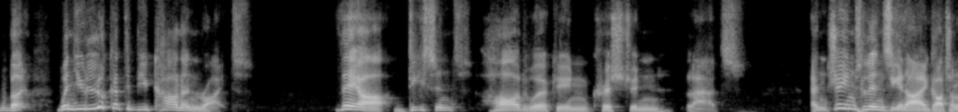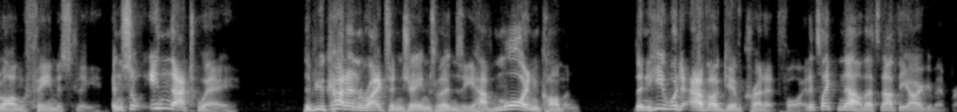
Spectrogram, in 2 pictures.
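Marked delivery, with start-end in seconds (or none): 0.6-17.6 poor, unconvincing put-on British accent. Quoting a man they disagree with, in a bad British accent. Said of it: "I don't have a good British accent".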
